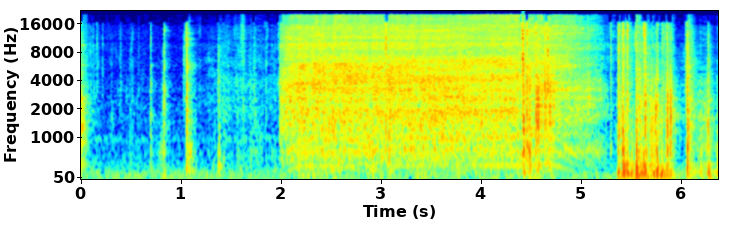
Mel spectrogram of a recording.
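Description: Power drill backing a stripped, bent screw out of a combat robot's weapon: a few clicks and taps, then a loud continuous whirring drill run of about three seconds that winds down, followed by clattering handling noises.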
